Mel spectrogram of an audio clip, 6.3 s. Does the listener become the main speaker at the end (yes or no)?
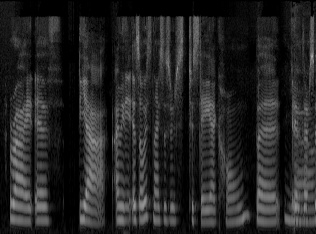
no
